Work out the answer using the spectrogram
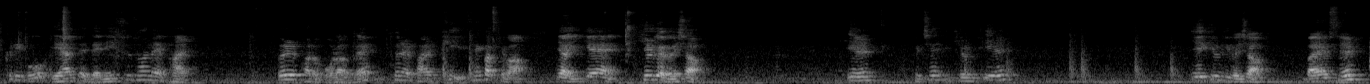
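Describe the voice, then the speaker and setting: A man teaching a math lesson, his voice rising and falling in a lively, swinging way. He talks briskly and keeps checking that the class follows along. The sound comes from a distance in an echoey room. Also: a little high, slight background noise. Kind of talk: classroom lecture.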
